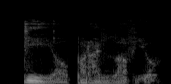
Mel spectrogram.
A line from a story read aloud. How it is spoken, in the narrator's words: he whispered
